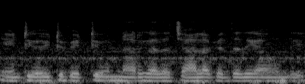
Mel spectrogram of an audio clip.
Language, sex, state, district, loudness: Telugu, female, Telangana, Nalgonda, -32 LUFS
